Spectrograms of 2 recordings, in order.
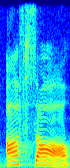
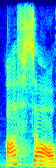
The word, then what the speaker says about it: Afzal: So it says that Afzal, I think is how you say his name, Afzal faithfully followed his yoga exercise for 20 years.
